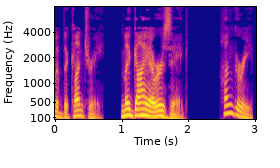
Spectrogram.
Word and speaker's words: Magyarország: The sound-voiced palatal plosive, written gy, sounds similar to d in British English duty.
